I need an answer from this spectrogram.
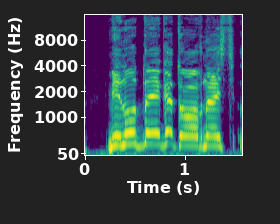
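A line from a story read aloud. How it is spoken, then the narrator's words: Yelling from above. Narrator (Russian): заорали с потолка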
